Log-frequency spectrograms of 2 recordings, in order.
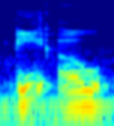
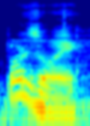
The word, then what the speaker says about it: Borzoi: B-O-R-Z-O-I, Borzoi.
